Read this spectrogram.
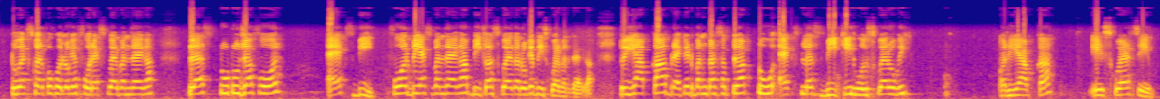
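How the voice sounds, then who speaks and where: A woman's voice: high voice, a bit bright. A woman teaching a maths lesson and explaining each step aloud, often checking in with her students.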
